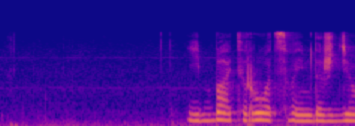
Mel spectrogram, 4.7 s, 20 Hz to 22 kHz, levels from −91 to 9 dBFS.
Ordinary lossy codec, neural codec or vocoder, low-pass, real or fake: none; none; none; real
